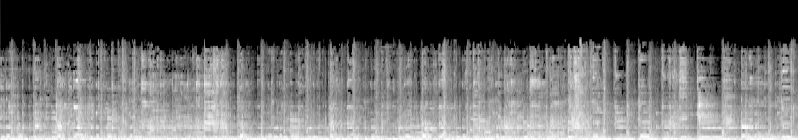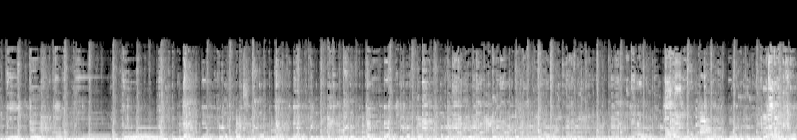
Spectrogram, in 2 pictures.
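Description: Two guitars playing a duet: a steel-string acoustic guitar and an archtop guitar, picking a steady, fast stream of notes in a country-style instrumental.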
